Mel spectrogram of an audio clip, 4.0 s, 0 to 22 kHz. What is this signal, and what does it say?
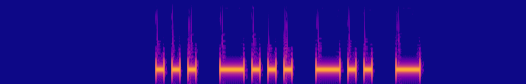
Morse code, heard as a keyed tone, about 20 wpm, 700 Hz. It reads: SBDT
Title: Four Challenging Letter-Number Combinations 20wpm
